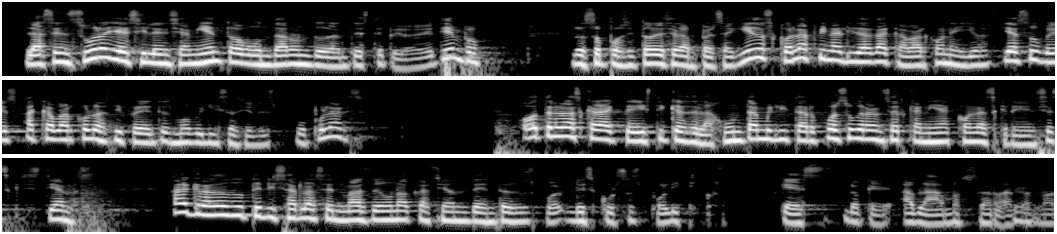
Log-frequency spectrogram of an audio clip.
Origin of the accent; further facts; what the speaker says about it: Mexico; nosotros nos quejamos de la desigualdad aquí en México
